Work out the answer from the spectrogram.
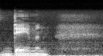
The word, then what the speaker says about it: daemon: Some people call them demons, but I think the correct pronunciation is daemon.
